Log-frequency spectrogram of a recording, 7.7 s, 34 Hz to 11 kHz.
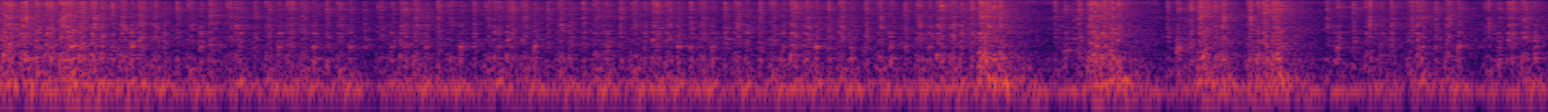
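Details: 1990 Chevy 454 SS truck, rebuilt big-block V8, first start after an ignition fix (it had been backfiring flame out of the carburetor): deep, steady V8 rumble with no popping; engine running normally.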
